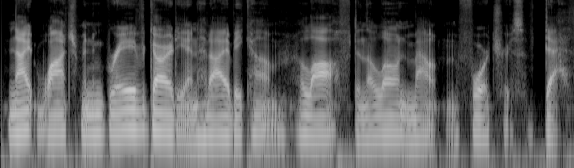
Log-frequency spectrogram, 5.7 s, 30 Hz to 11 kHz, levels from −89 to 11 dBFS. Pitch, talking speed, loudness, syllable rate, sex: 100 Hz, 165 wpm, -22 LUFS, 4.4 syllables/s, male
